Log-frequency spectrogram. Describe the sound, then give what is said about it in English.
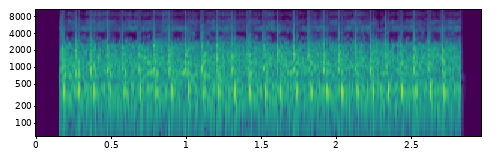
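Rapid automatic gunfire at about 800 rounds per minute, roughly 14 rounds a second, fired as one loud unbroken burst of many evenly spaced sharp shots that stops abruptly. “Okay, now this is 14 rounds a second at 800 RPM. Now listen to this one. Now you're going to hear the Las Vegas shooting again.”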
